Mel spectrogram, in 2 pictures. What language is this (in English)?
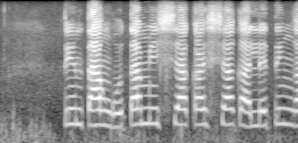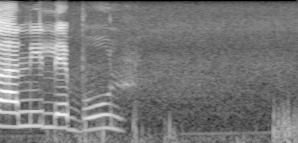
Tsonga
